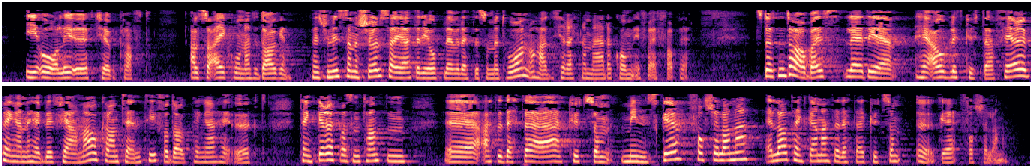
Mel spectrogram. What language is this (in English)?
Norwegian Nynorsk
